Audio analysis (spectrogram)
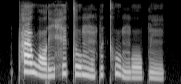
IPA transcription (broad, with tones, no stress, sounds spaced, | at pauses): pʰ a˦ w ɔ˨ ɾ i˨ h ɪ˦ t o˦ ŋ ũ˨ p ɪ˦ kʰ u˦˨ ŋ oː˨ p ĩ˨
